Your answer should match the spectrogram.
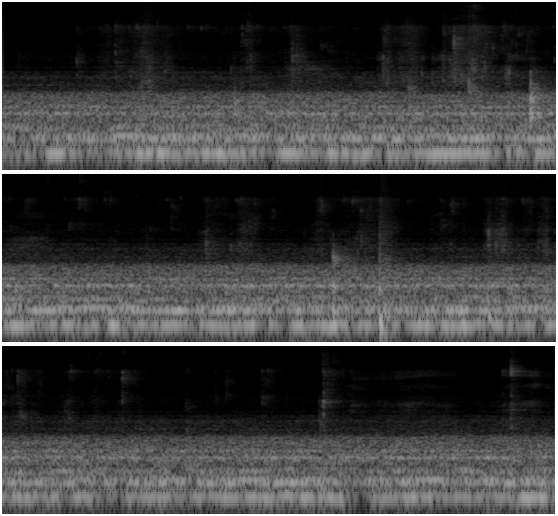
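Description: Wet squelching of raw marinated chicken pieces and vegetables being stirred with a silicone spatula in a plastic bowl, with scattered short clicks and taps of the spatula against the bowl. A steady low hum runs underneath.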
